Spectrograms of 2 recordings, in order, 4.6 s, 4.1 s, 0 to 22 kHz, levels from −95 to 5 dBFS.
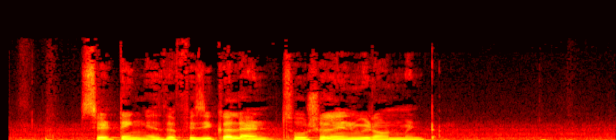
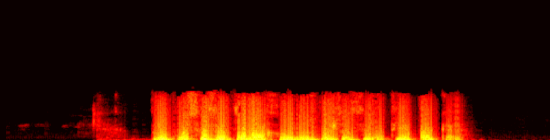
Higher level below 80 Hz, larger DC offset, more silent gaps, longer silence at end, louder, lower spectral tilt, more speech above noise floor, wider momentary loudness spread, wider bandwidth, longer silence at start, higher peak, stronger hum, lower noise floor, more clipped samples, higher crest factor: second, -48 dBFS vs -42 dBFS; neither; neither; second, 0.05 s vs 0.65 s; about the same, -22 LUFS vs -21 LUFS; about the same, -6 dB/octave vs -6.5 dB/octave; second, 26 dB vs 60 dB; first, 20 LU vs 10 LU; first, 15.5 kHz vs 8 kHz; second, 0.15 s vs 1.15 s; about the same, -6 dBFS vs -4 dBFS; neither; second, -48 dBFS vs -80 dBFS; neither; about the same, 18 dB vs 20 dB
